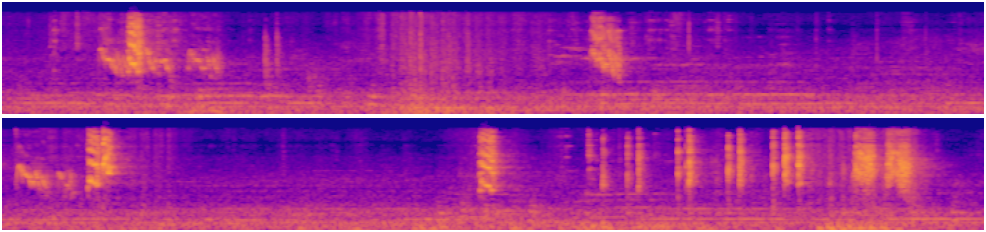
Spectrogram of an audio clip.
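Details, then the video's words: Pet budgerigars at home give scattered high, sharp chirps and squawky notes, alone and in short clusters, with a faint hum in a quiet room. "Cute Budgies Chirping Sounds"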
